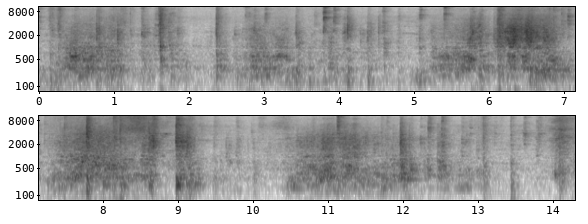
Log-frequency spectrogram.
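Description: A make-believe burnout for a toy drag car: a string of long hissing, scrubbing bursts that swell and fade, the loudest about six seconds in.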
